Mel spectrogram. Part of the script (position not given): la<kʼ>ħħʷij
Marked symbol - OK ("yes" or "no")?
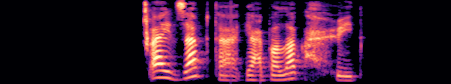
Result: yes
